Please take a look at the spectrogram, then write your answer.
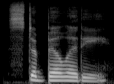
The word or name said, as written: BOB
